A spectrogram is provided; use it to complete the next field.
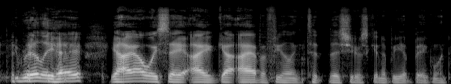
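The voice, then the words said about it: Canadian accent. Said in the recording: “bust out a little Canadian... I've been waiting for the hey... where's your accent?”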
